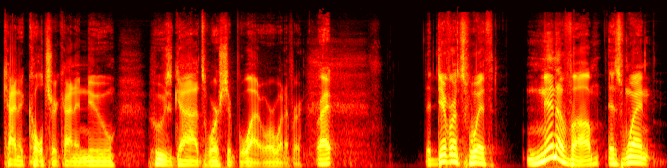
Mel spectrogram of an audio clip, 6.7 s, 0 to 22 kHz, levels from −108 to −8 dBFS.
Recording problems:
none

